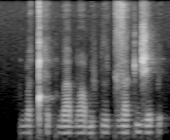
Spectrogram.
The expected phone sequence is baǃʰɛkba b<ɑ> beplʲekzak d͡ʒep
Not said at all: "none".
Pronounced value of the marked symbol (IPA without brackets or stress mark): ɑ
